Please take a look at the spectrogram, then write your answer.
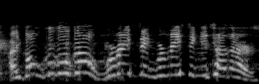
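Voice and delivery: high, fast excited cheering; excited squeal. Real, not acted. Gamer racing another player, high excited cheering. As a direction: shriek it out as you race.

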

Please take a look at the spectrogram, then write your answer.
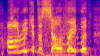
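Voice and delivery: high, squealing fan voice; mock excited. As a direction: gush like a giddy fan. Celebrating Bon Jovi coming on.

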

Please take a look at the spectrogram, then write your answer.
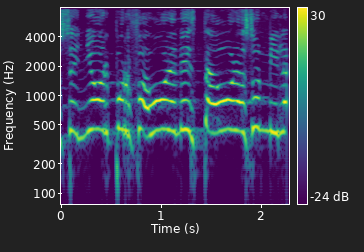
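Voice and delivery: high, pleading prayer; oración suplicante. Retold or imitated. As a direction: beg God from the stretcher. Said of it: "voy en la camilla y digo". (súplica urgente a Dios, con voz aguda)

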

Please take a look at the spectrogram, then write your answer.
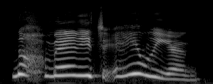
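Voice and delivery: high, drawn-out jeer; jeering excitement. A narrator's reading. Kid outdoing his friend's insult, excited jeer. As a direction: top the last joke.

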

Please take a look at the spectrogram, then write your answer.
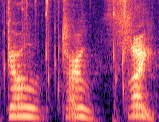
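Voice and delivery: slow, drawn-out go to sleep; slow stern command. Real, not acted. Player slowly ordering the sim baby to sleep. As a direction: spell it out slowly.

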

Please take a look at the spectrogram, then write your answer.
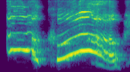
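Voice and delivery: put-on a toddler thrilled by the mess; delighted kid. Son pulling out the Rice Krispies container, gleeful squeal.

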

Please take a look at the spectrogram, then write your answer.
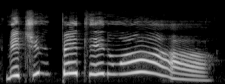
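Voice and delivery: high, loud, slow furious outburst; rage. Real, not acted. Streamer loses it at her useless Sim, high and slow. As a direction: let the rage burst out, drawn out. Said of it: "c'est la rage".

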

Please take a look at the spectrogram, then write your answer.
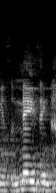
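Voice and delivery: normal talking voice

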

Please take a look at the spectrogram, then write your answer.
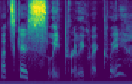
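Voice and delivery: hurried whisper; unvoiced hurried whisper. Real, not acted. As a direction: whisper it quickly to yourself. Whispered rushing to bed.

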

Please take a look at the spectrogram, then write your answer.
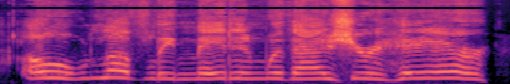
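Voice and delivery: high, loud, desperate cry; cried out. Acted. Pinocchio cries up to the maiden's window, loud desperate plea. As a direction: call up to the window in despair. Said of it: "cried Pinocchio".

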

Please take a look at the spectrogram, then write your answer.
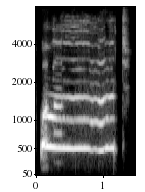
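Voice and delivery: high voice. Real, not acted. Reacting to a thirty-five dollar puzzle price, high squeal. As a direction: squeak it out in disbelief. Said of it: "that make me use my high voice".

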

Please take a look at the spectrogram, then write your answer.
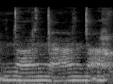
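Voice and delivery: chewing while talking, fast; chewing gum. Real, not acted. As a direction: gum in the mouth, quick aside. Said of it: "Sorry, I've got chewing gum in".

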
